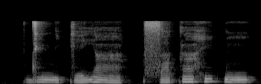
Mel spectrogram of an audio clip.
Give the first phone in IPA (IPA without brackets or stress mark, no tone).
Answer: d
